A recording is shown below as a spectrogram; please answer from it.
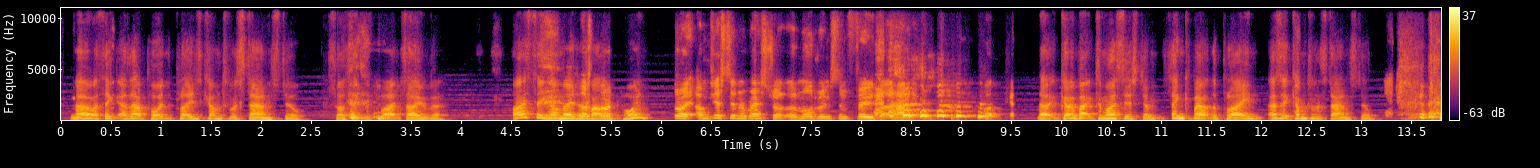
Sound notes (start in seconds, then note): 8.1 giggling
